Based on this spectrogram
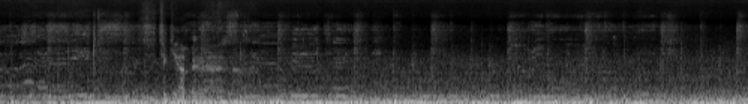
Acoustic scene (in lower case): car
